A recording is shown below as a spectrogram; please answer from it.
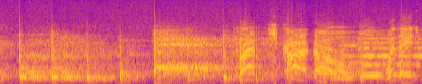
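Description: Opening theme music for a cartoon's title sequence. Held chords are punctuated by sharp percussive hits, and from about halfway a run of sliding, wavering notes sets in.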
